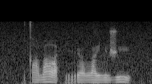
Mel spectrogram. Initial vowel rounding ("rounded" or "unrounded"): rounded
